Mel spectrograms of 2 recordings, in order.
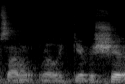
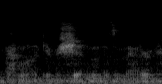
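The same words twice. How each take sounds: First: Said in the usual way. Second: Breathy unvoiced whisper. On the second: Shown as a demonstration. Vlogger whispering his shrug to viewers. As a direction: drop to a whisper for the aside.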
